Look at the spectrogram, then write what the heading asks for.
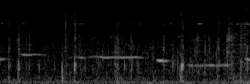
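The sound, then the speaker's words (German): Hooves clip-clop at a steady, unhurried pace as a horse-drawn carriage rattles along a forest path, fairly quiet, with someone whistling a tune over it. A strong horse at an easy gait pulls a carriage of wooden planking on two axles, a man seated on the driver's box. “Ein leises Kutschenrattern erklang. Rollend, knirschend, klappernd. Langsam wurde es lauter.”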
